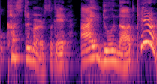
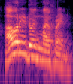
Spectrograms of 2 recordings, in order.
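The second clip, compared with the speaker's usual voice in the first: put-on Indian accent; 2 semitones higher, 7 dB louder than usual. Salesman jokingly opening a call to an Indian-looking client, Indian accent. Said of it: "have to listen to his accent".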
